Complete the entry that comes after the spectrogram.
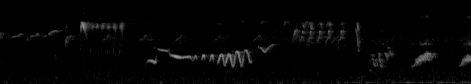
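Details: White-rumped shama used as a decoy bird, said to be weak: a varied run of slurred whistles, a long wavering phrase and short rising notes, with some rattling chatter mixed in.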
